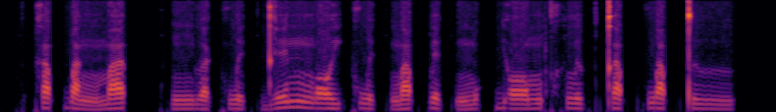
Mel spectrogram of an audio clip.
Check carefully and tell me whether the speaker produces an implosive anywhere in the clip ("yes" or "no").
no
